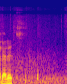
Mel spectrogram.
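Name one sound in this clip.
An older man speaks briefly into a close microphone.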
